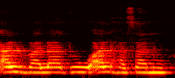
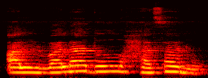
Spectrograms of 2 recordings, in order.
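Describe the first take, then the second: First: The second al is said separately with its glottal stop. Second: The second al is joined smoothly onto the previous word. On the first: The speaker calls it wrong. "अब आप ऐसे नहीं पढ़ेंगे" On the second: The speaker calls it right. "आप कैसे पढ़ेंगे?"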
